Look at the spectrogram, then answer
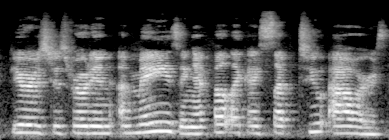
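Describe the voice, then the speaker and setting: Through noticeable background noise and audible room echo, a woman with a fairly high pitch and a calm, soothing tone speaks at a fairly slow pace with fairly even intonation. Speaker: hypnosis coach. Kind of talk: coaching talk.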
